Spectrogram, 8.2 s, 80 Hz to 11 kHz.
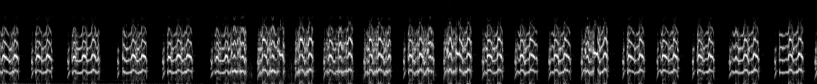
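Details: Male common kestrels fighting at a nest box, Théding, March 2024: a fast, insistent run of about two dozen harsh ringing kee calls, closely spaced and evenly loud.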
